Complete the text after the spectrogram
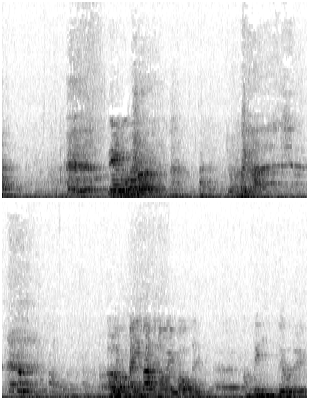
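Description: Several young women talk and laugh excitedly nearby.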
